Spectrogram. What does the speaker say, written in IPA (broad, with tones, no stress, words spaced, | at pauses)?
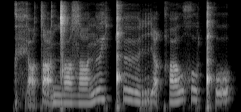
fʲo̰˩tˤḭ˥˩ ŋ͡ǀɯ˩zˤæ˩ŋø˥jǃʰøː˥˩ rḭ˧qʰoː˩˥xo˥˩ǃʰo̰˥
